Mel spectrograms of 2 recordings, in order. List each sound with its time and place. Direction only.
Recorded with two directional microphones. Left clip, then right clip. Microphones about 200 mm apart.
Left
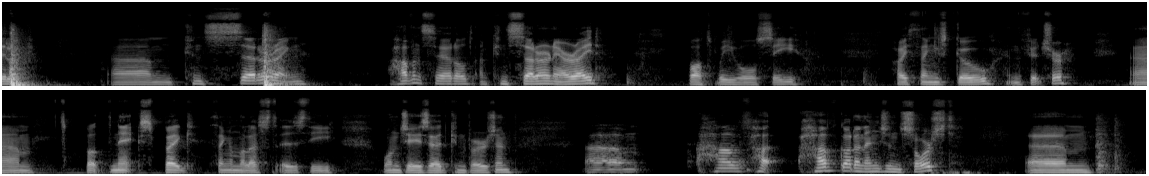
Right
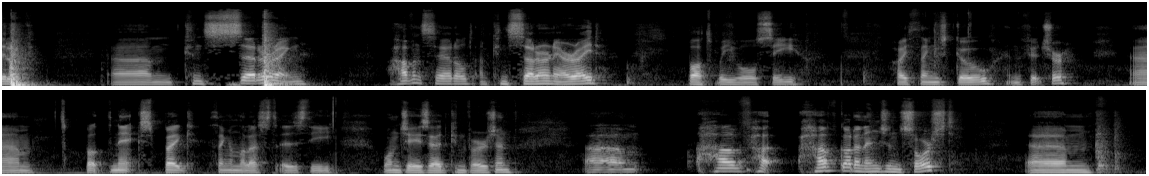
1.0 s speech: 5° right (ahead or behind)
6.4 s a sound: 10° right (ahead or behind)
7.2 s speech: centre (ahead or behind)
